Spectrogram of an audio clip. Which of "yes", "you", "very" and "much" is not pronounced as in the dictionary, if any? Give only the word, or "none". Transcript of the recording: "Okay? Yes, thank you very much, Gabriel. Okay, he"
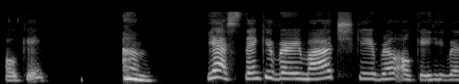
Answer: none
